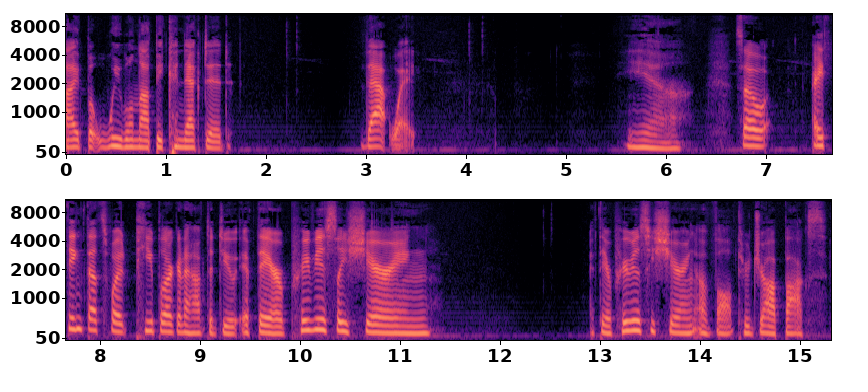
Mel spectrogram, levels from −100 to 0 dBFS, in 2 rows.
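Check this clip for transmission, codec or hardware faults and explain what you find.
Nothing in the speech points to a transmission, codec or hardware problem, so there is nothing to report.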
